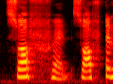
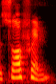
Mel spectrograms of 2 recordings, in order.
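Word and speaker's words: soften: సాఫ్టెన్ అనకూడదు, సాఫెన్, టీ.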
